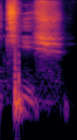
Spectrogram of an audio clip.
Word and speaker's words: Kizh: for thousands of years they were called the kich it's pronounced k i z h and uh I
